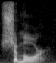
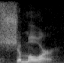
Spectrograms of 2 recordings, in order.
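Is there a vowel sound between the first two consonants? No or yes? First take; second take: yes; yes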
